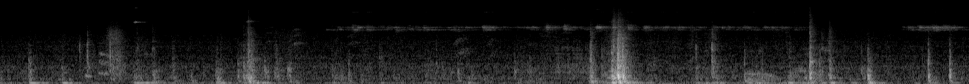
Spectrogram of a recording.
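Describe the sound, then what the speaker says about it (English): Near and indoors, a door opens with a soft slide and a couple of muffled knocks, one louder thump standing out among scattered small handling clatters in a quiet room. "You opened the door there"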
